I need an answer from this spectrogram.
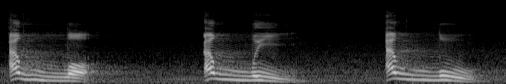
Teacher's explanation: Tidak diucapkan do, di, du, tapi lo. Diucapkan dengan menyentuhkan dua sisi lidah kita dengan geraham-geraham atas. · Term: huruf dha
